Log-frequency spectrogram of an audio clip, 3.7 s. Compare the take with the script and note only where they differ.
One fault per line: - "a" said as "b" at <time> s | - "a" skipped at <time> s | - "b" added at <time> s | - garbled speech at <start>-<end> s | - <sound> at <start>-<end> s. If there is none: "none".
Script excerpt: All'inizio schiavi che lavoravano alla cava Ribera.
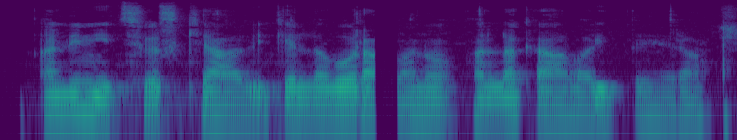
- dropout at 1.9-2.0 s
